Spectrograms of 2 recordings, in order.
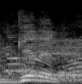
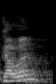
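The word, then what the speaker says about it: Gullane: The correct pronunciation is Gillan. That's what you say. We ordinary folk, we call it Gullan, which is what it is.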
